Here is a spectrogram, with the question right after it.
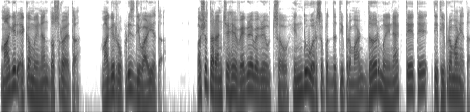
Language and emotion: Goan Konkani, neutral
